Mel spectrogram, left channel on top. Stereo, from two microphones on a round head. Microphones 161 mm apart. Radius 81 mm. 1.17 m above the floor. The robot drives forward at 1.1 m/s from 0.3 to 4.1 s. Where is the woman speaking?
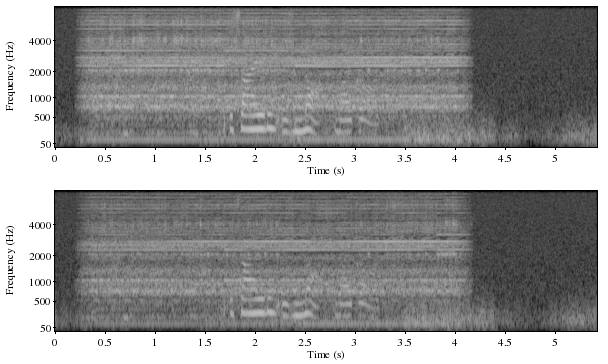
60° left (ahead or behind); by 3.4 s 30° left (ahead or behind).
